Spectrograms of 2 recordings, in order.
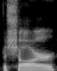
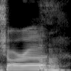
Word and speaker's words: Bashara: saying he like was mispronouncing their name as like Bashar instead of Bashara.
